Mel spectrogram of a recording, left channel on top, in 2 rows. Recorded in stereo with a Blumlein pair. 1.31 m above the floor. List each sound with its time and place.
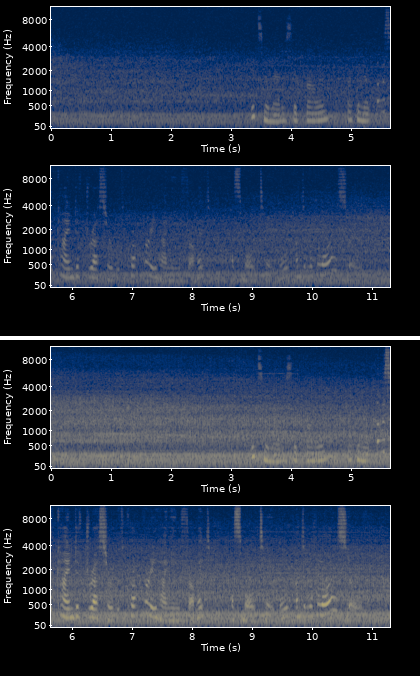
0.0 s a fan: 35° right
3.3 s a woman speaking: 15° right
5.4 s a woman speaking: 35° right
